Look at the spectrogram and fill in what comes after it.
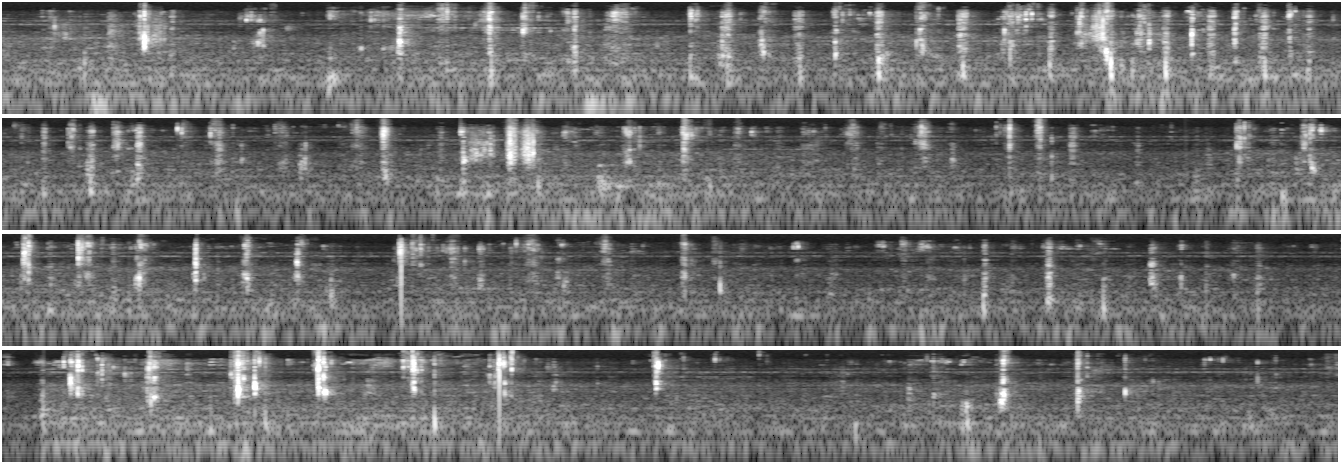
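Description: Close-miked chewing and wet mouth smacks of a person eating curry-soaked rice and meat by hand: a steady run of sharp smacks and clicks, with louder clusters of bites several times, the loudest about three-quarters of the way through.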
